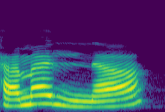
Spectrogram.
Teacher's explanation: ہا وسط حلق سے، ہا ہے حلوہ کی طرح نہیں پڑھنا ہم اس کو۔ حَمَلْنَا، اور لام ساکن جہاں کہیں بھی آئے وہاں پہ قلقلہ نہیں کرنا، حمل نہیں پڑھنا۔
